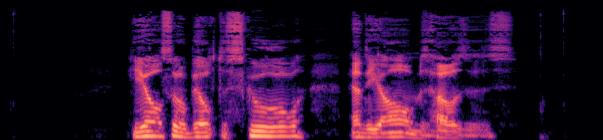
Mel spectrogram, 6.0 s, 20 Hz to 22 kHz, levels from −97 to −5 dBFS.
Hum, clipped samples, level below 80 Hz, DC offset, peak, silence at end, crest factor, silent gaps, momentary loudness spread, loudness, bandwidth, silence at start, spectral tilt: none; under 0.1%; -68 dBFS; under 0.1%; -8 dBFS; 0.95 s; 20 dB; 3.42-3.48 s; 20 LU; -27 LUFS; 16 kHz; 1.35 s; -5.5 dB/octave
